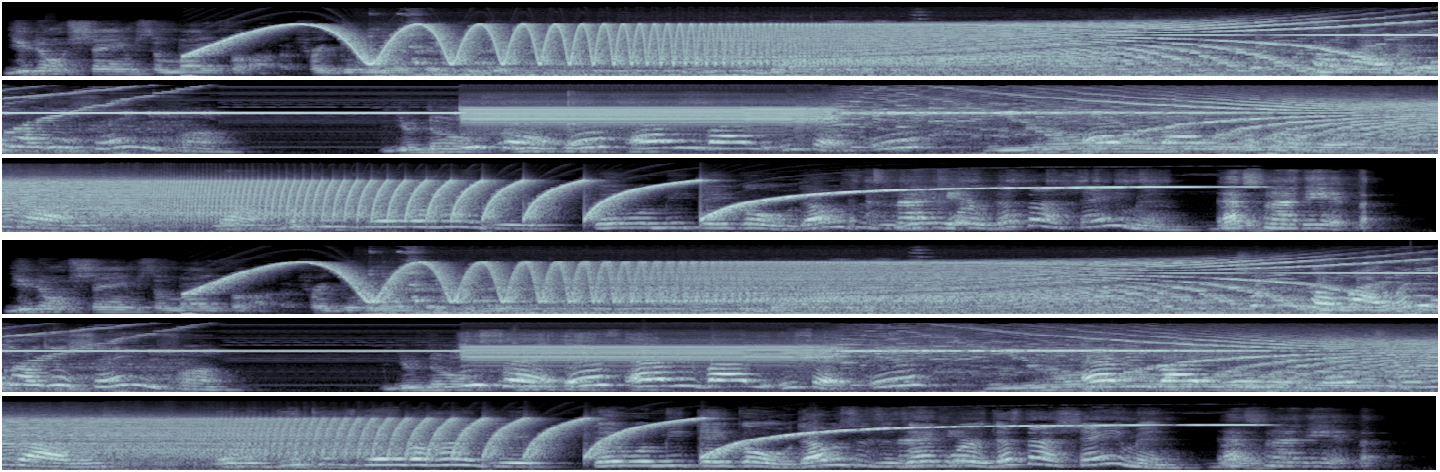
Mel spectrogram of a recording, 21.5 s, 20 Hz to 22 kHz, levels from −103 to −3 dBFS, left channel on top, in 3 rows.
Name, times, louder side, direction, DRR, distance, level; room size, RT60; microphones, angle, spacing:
voice 1, 0.0-2.6 3.6-4.9 6.5-7.2 9.1-10.4 12.1-14.2 15.8-16.1 20.4-20.6, left 1 dB, 65° left, 0.8 m, -38 dB
sound 1, 0.9-20.6, left 4 dB, 35° left, 0.6 m, -25 dB
sound 2, 1.7-8.2, right 1 dB, 10° right, 0.4 m, -40 dB
voice 2, 5.3-5.8 13.5-13.8 15.4-15.7 18.8-19.2 20.4-21.2, left 8 dB, 85° left, 0.3 m, -35 dB
voice 3, 6.2-8.3 9.4-11.8 12.6-14.9 15.4-20.3, right 5 dB, 85° right, 0.5 m, -29 dB
4.7 x 2.0 x 2.3 m
head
